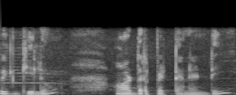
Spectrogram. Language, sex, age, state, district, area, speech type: Telugu, female, 30-45, Andhra Pradesh, Guntur, urban, spontaneous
